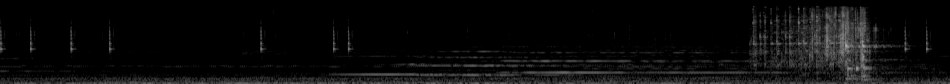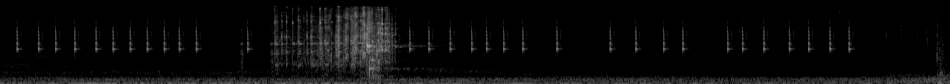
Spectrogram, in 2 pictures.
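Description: Soft game menu ticks click quickly as selections change.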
